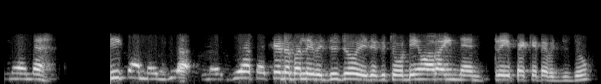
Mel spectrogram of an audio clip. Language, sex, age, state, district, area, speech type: Sindhi, female, 45-60, Maharashtra, Thane, urban, conversation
